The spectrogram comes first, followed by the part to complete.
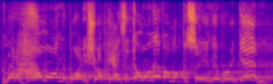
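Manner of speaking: furious yelling. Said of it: "he starts yelling at the officer".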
